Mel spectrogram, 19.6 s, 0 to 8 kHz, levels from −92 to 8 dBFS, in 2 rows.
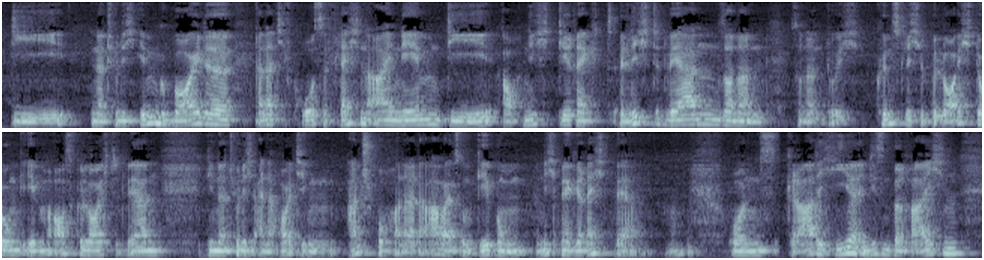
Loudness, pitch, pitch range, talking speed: -20 LUFS, 105 Hz, 95-125 Hz, 120 wpm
